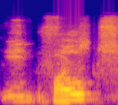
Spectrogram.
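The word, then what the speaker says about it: Foulkes: I never know how you say his surname. How do you say it, John? Folkes, you did right.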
